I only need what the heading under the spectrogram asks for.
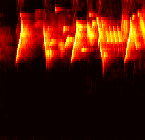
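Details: A Red-crested (Red Pileated) Finch, tico-tico-rei-vermelho of Brazil, sings a quick run of high, thin, sweeping notes that slide downward and blur together for about three seconds.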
